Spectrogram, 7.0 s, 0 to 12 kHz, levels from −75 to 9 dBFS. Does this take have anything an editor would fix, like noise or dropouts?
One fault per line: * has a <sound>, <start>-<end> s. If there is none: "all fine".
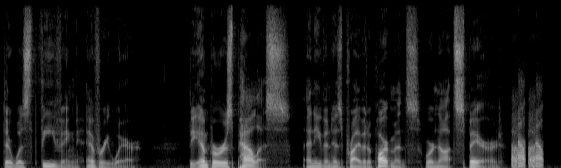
* has a laugh, 6.4-6.8 s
